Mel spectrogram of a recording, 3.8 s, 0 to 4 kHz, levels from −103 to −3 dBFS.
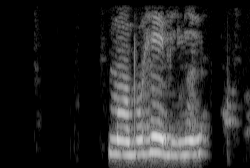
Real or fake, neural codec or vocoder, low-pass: real; none; 3.6 kHz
